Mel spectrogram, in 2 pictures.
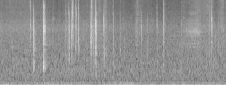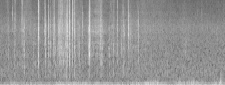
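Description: Light clicks and a brief rattling clatter about six seconds in, from small camp gear being handled, over a steady low rumble.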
